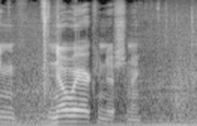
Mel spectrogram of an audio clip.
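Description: A dashboard knob clicks as it is turned.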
